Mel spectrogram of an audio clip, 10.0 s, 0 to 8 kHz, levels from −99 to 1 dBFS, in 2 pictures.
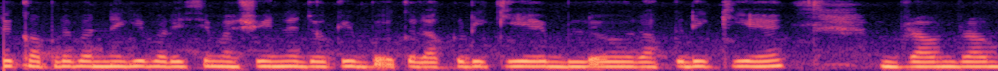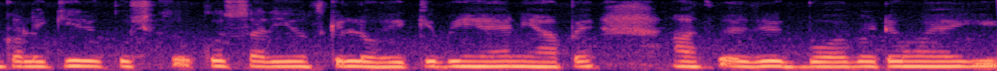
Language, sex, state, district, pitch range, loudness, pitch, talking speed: Kumaoni, female, Uttarakhand, Uttarkashi, 205-215 Hz, -20 LUFS, 210 Hz, 210 wpm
